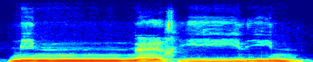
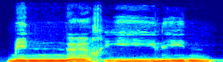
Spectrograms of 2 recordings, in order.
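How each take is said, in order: First: The merged nasal sound is held for a while. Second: The merged nasal sound is kept very short. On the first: The speaker calls it right. "So the right pronunciation is" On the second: The speaker calls it wrong. "The mistake is to pronounce it without a time for the ghunnah"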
